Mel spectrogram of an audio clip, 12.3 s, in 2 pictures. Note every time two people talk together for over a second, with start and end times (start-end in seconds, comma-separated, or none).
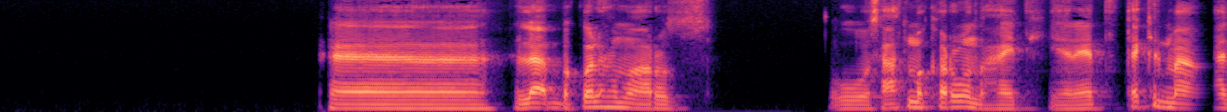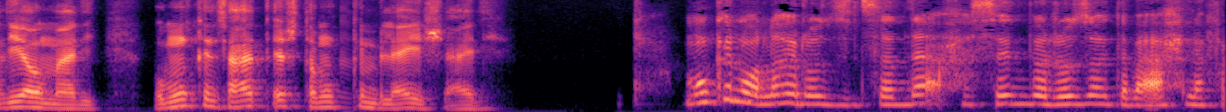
none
